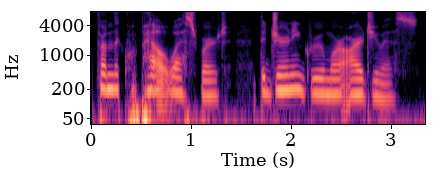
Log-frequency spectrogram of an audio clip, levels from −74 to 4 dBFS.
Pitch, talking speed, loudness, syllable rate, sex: 170 Hz, 160 wpm, -20 LUFS, 5.0 syllables/s, female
